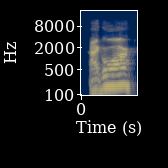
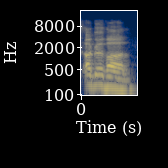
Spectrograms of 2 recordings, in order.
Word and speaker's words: Agarwal: So I'll do the introductions and then introduce Rahul Agarwar. It's Agarwal. You have to pronounce the L also.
